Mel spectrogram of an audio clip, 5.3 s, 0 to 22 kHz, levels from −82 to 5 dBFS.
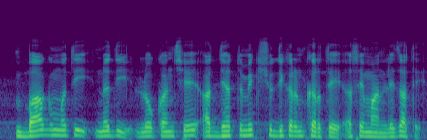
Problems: background sounds at intervals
